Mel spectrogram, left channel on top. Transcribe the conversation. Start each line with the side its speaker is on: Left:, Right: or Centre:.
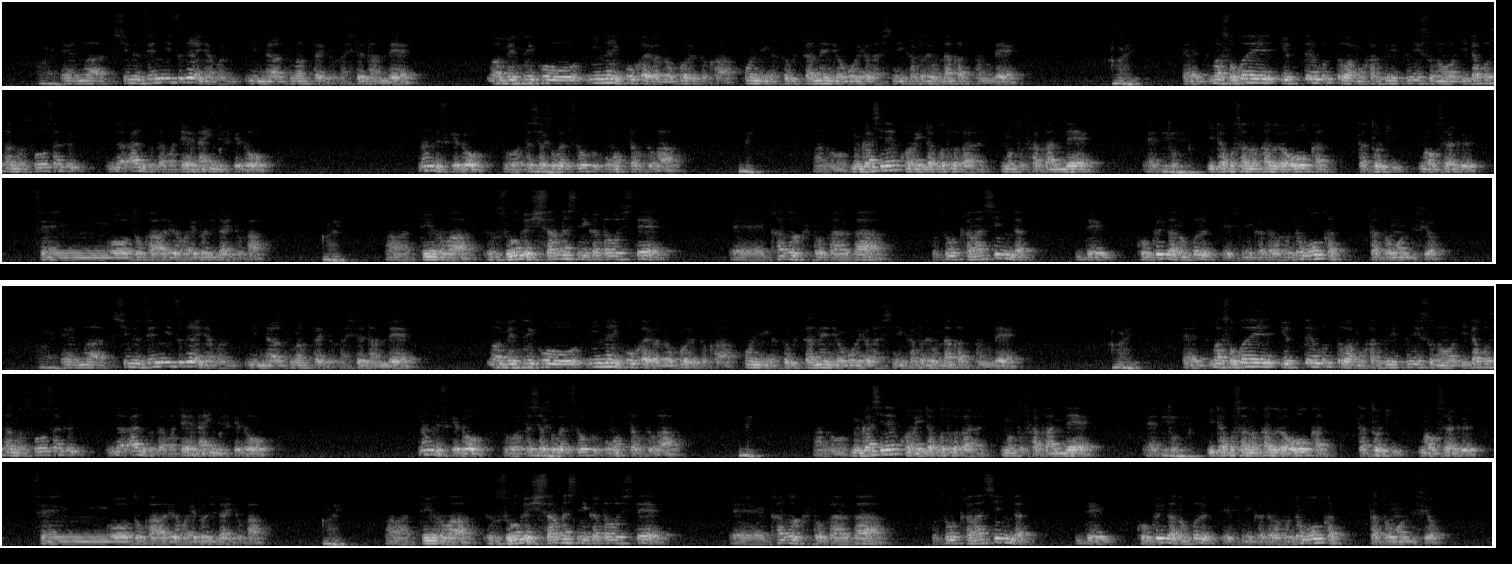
Left: はい、
Right: えーまあ、死ぬ前日ぐらいにはまあみんな集まったりとかしてたんで、まあ、
Left: あ
Right: 別にこう、みんなに後悔が残るとか、本人がすごく残念に思うような死に方でもなかったので、
Left: あ、はい。
Right: えっと、まあ、そこで言ってることはもう確実にその、いたこさんの創作があることは間違いないんですけど、
Left: <laughs>
Right: なんですけど、私はそこですごく思ったことが、
Left: はい、はい、はい。
Right: あの、昔ね、このイタコとかがもっと盛んで、えっと、
Left: ええ、
Right: イタコさんの数が多かった時、まあおそらく戦後とか、あるいはまあ江戸時代とか、
Left: はい。
Right: あーっていうのは、すごく悲惨な死に方をして、えー家族とかが、
Left: あ、
Right: すごく悲しんだ、で、こう悔いが残るっていう死に方がとても多かったと思うんですよ。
